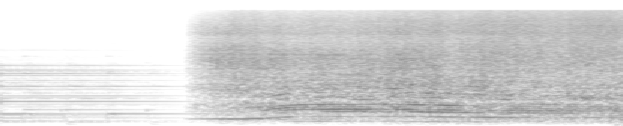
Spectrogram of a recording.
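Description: Soft guitar background music, then about a second in a loud rushing sound swells up with a rising, engine-like pitch and holds: a whooshing transition sound effect.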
